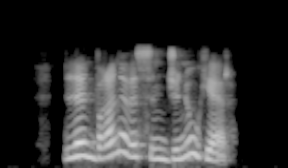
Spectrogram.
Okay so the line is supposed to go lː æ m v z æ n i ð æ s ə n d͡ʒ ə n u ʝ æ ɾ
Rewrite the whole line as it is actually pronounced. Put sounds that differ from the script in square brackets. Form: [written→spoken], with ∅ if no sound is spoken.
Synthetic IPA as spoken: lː æ [m→n] v [z→ʁ] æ n [i→æ] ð æ s ə n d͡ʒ ə n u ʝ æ ɾ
